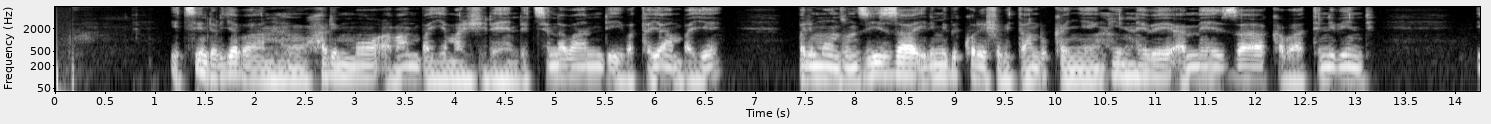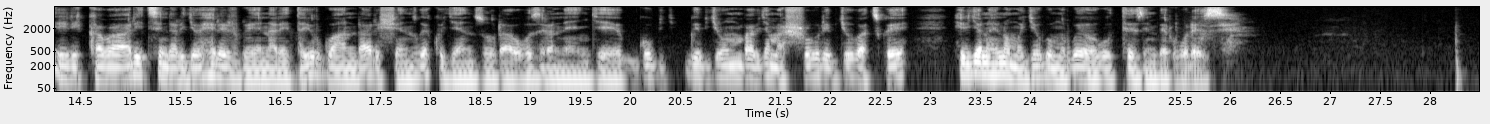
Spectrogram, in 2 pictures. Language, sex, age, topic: Kinyarwanda, male, 25-35, education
